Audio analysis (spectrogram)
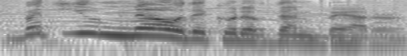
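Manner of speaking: usual speaking voice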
